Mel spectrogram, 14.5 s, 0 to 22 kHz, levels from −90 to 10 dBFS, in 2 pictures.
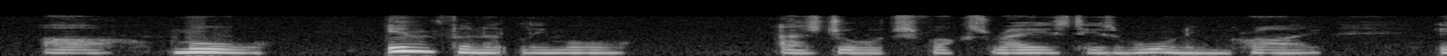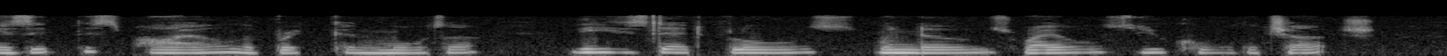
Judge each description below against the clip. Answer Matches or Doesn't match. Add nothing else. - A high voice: Doesn't match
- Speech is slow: Matches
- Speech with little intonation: Matches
